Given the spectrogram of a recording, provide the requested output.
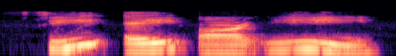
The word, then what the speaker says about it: care: at the first board c-a-r-e a roy and remember letter e is silent care care has a long vowel sound let's take a look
